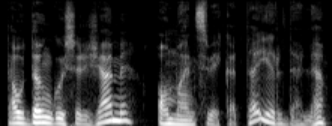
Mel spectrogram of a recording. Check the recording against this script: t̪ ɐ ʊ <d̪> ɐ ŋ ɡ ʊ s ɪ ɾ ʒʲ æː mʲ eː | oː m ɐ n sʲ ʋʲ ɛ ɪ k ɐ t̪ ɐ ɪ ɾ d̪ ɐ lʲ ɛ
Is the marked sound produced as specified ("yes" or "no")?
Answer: yes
